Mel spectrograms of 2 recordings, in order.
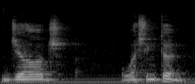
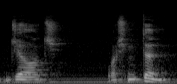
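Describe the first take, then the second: First: It is spoken with a French accent. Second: It is spoken with a French accent.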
